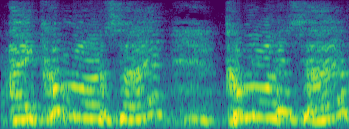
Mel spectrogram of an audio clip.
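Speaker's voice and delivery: ordinary talk, nothing marked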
